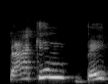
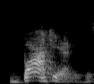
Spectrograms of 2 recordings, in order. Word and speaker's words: Bakken: Chris is Chief Product Officer, Projects Officer, if I got that right from Mike, and is it Bacon? I don't know the best way to pronounce that, Chris. Bakken, okay, Bakken Energy.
